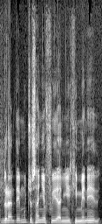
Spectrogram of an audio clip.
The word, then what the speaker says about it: Ximénez: Usted eh Daniel Jiménez, aclaremos, es con X, es con X, pero se pronuncia J.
